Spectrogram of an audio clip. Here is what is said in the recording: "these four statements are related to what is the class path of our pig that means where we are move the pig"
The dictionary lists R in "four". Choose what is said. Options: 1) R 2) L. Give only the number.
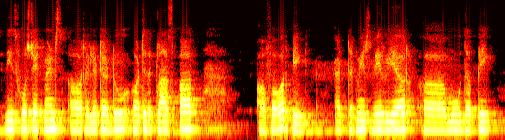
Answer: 1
